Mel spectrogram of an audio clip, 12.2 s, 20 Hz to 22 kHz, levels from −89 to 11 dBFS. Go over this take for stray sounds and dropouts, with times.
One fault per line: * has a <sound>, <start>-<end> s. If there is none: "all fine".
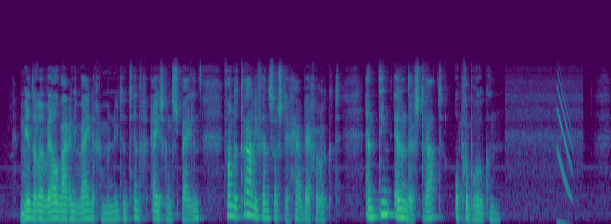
* has a chirp, 11.1-11.5 s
